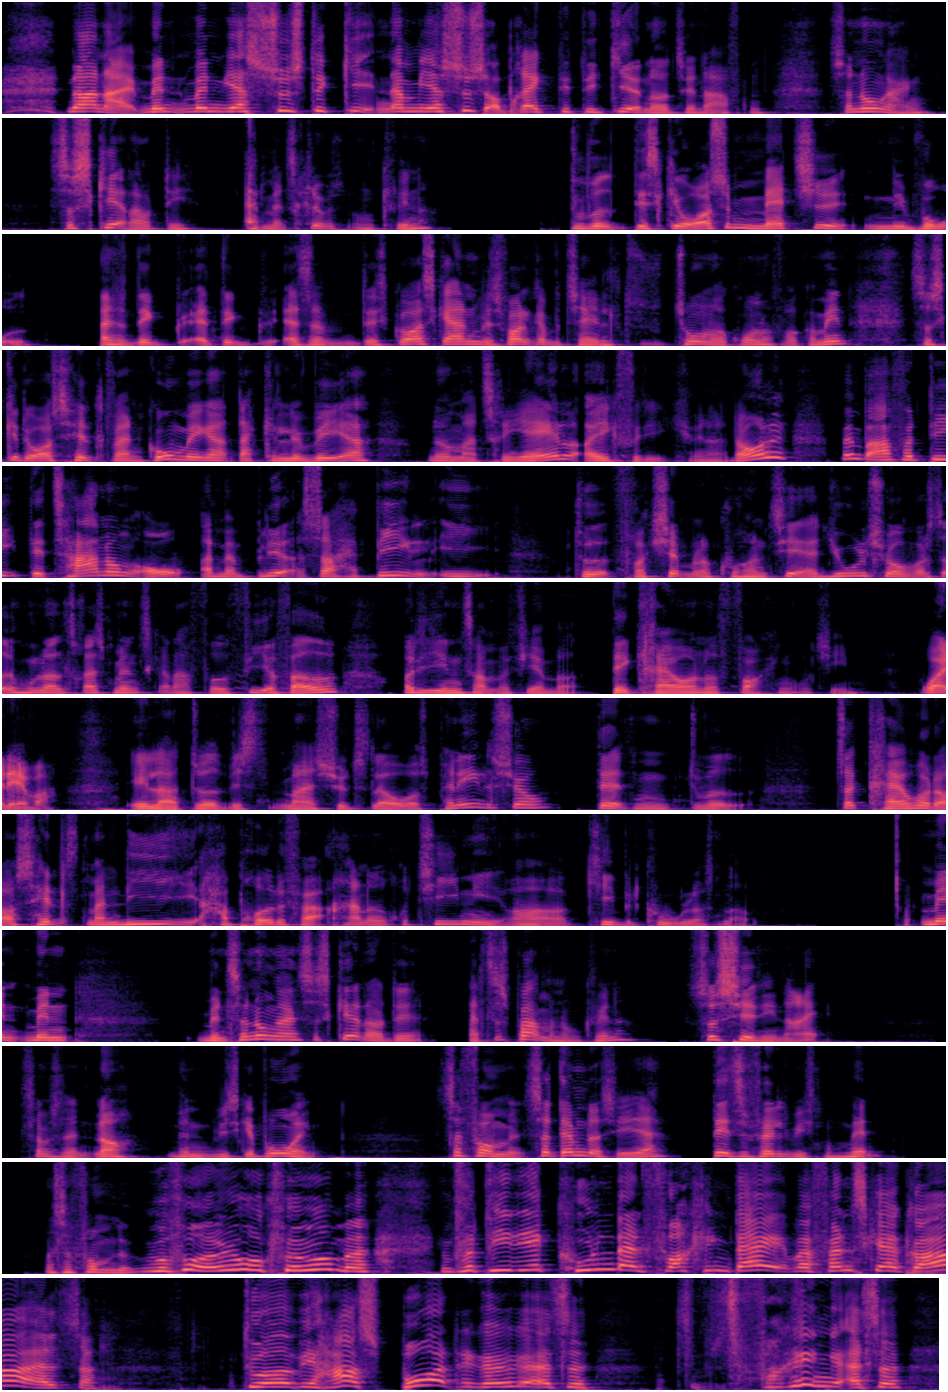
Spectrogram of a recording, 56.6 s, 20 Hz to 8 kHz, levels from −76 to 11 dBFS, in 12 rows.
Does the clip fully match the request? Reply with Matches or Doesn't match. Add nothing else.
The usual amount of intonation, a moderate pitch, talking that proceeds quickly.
Doesn't match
